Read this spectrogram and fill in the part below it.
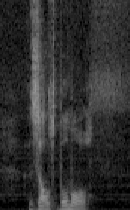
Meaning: Zaltbommel (a city and municipality of Gelderland, Netherlands)
- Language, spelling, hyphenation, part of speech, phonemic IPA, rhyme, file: Dutch, Zaltbommel, Zalt‧bom‧mel, proper noun, /zɑltˈbɔ.məl/, -ɔməl, Nl-Zaltbommel.ogg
